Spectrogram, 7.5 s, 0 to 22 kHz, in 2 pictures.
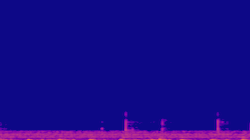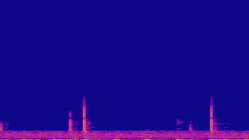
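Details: Steady low thumps about 130 a minute over a constant hum with faint clicks: fast heartbeat recorded with a headphone microphone.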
